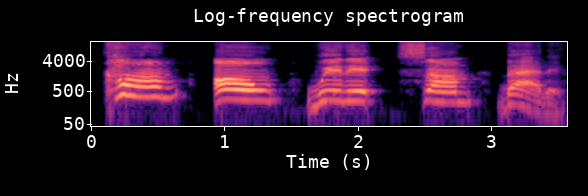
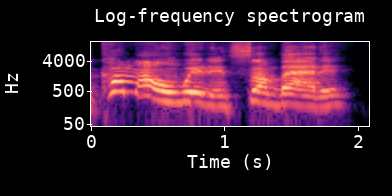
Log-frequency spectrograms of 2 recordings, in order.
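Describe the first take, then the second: First: Slow, stretched "Come on with it"; slow, sing-song "Come" stretched; drawn-out call. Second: Loud shout to the chat; loud "Come on with it" hype; hype call. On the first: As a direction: drag each word out slowly. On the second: Hypes up chat loudly. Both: Real, not acted.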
